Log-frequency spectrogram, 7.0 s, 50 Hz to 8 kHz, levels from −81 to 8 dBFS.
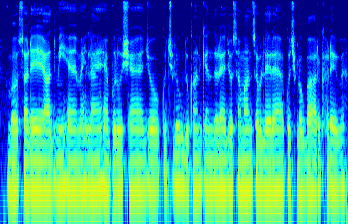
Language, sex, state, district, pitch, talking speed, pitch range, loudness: Hindi, male, Bihar, Supaul, 105 Hz, 240 wpm, 105-110 Hz, -31 LUFS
